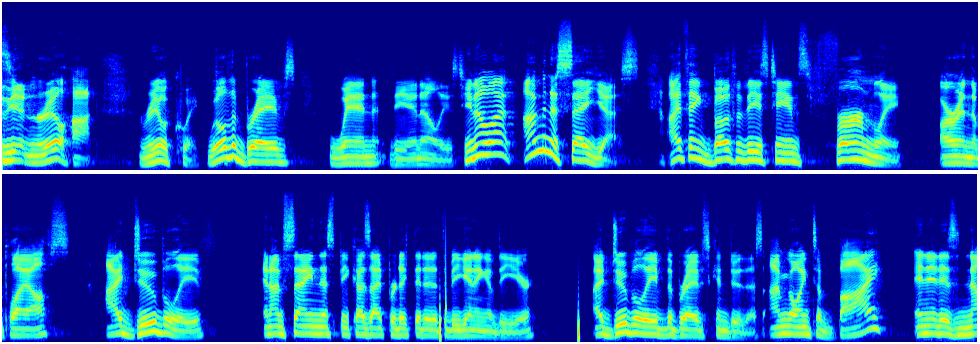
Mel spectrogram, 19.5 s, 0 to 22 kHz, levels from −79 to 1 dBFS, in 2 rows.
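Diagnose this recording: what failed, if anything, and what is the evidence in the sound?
The speech is interrupted by loud pops. The first event runs from 14.13 to 14.22 s and is a double pop, two sharp clicks in quick succession. A single pop follows at 15.52 to 15.54 s. Both peak at about 15 dB above the speech, which continues underneath unbroken. The likely stage is the analogue wiring. A sudden voltage step from a loose plug, switch contact or static discharge entered the signal path. The downstream circuitry shaped it into a brief thump.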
